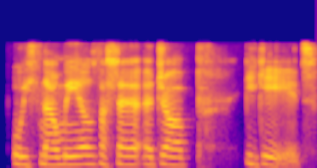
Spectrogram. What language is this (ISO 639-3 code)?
cym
